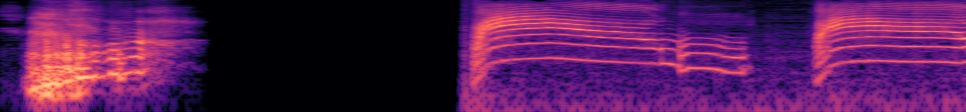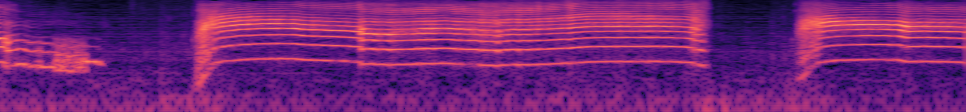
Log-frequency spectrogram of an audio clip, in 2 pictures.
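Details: Cat meows said to scare a baby into sleep and chase away rats: several clear harmonic meows, some falling at the end, one long steady wail, separated by short pauses after an opening noisy burst.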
